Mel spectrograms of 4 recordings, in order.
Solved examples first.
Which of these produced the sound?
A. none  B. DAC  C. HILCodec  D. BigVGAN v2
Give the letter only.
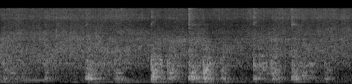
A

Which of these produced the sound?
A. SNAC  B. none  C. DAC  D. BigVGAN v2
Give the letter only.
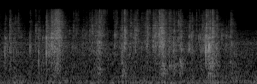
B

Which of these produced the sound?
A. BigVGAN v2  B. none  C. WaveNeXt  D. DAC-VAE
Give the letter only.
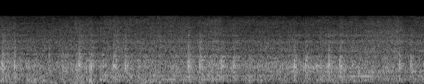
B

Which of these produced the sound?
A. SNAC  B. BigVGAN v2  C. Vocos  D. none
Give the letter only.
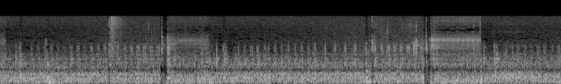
C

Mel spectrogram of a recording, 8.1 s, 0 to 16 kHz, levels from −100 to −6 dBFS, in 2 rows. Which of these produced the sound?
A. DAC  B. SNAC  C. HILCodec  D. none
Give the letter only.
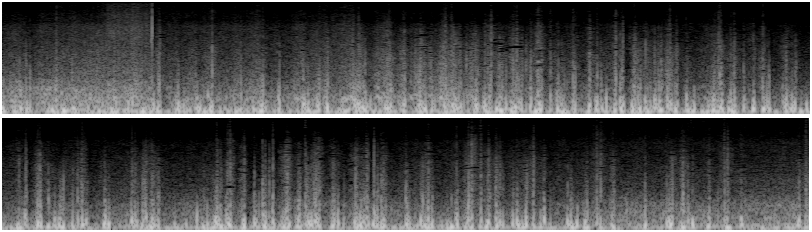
D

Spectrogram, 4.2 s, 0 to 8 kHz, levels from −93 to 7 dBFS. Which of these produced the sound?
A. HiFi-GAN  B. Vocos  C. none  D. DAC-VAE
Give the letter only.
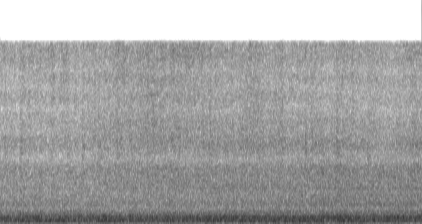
C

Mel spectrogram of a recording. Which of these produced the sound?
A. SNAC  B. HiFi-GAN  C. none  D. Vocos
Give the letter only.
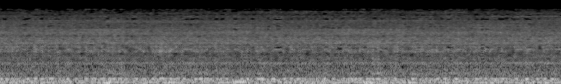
D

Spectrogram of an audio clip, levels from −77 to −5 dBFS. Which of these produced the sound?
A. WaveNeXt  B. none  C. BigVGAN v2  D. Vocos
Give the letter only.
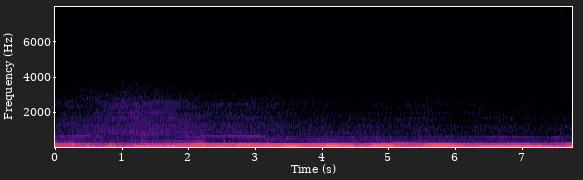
B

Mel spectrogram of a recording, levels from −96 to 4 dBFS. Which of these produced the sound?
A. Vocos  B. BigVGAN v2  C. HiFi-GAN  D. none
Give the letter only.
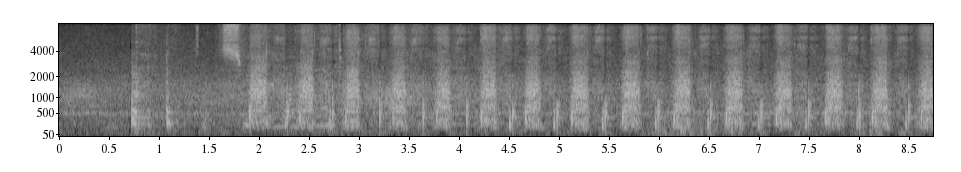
D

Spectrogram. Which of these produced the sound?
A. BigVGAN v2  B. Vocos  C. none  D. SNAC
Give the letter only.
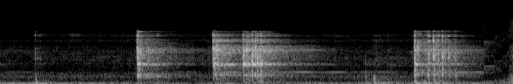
C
